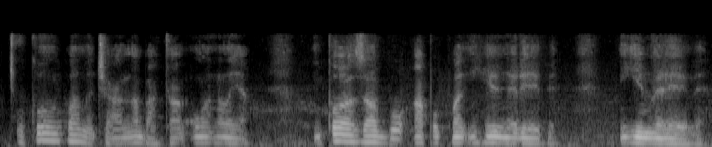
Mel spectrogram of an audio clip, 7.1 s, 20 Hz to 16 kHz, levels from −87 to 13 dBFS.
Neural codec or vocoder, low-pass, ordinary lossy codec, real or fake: codec, 16 kHz, 1.1 kbps, Voila-Tokenizer; 7.2 kHz; none; fake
